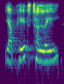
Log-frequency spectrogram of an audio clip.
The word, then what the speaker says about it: Yapit Tali: Pronunciation? Yapit Tali, who has rich experience in dealing with nature disasters.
